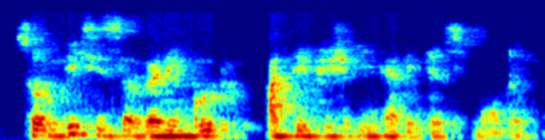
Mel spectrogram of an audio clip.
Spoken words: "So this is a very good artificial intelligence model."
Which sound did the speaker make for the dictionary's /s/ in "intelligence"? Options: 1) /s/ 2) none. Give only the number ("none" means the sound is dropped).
1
